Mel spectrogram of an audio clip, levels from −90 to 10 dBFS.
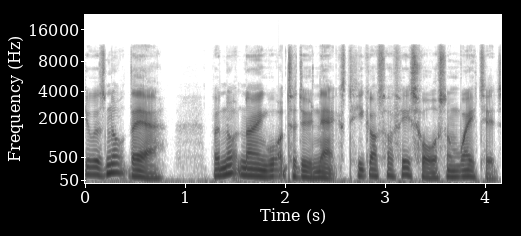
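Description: From 1.88 to 1.93 s the speech dips abruptly by about 6 dB without going silent, likely one stereo channel dropping out before the mono sum, unlike a full dropout.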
